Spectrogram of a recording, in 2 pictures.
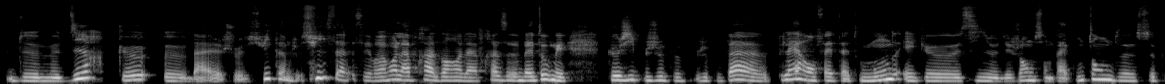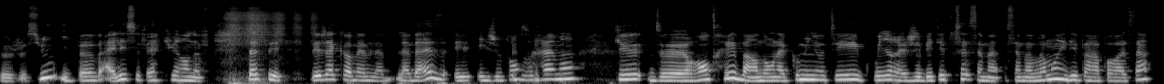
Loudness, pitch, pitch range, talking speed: -21 LUFS, 190 Hz, 170-225 Hz, 240 wpm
